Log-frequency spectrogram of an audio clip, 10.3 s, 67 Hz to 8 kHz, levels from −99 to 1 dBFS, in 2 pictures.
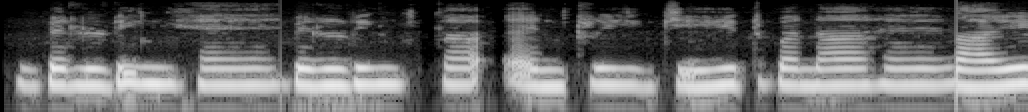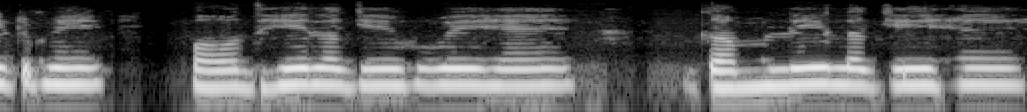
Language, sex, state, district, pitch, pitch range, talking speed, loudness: Hindi, female, Goa, North and South Goa, 215 Hz, 210-220 Hz, 100 wpm, -16 LUFS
